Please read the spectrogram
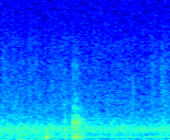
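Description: A couple of faint, short sounds as a paper towel grips and peels the thin membrane off the bone side of a rack of baby back ribs, over a steady low hum.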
